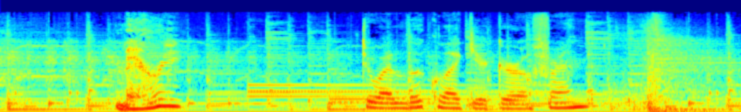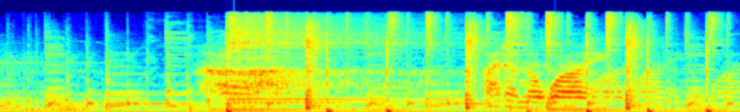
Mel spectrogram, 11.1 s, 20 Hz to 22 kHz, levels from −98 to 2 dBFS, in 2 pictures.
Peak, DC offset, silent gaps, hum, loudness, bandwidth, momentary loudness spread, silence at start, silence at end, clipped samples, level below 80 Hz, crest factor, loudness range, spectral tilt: 0 dBFS; 5%; none; none; -17 LUFS; 14 kHz; 13 LU; 0 s; 0 s; under 0.1%; -30 dBFS; 18 dB; 5 LU; -4.5 dB/octave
